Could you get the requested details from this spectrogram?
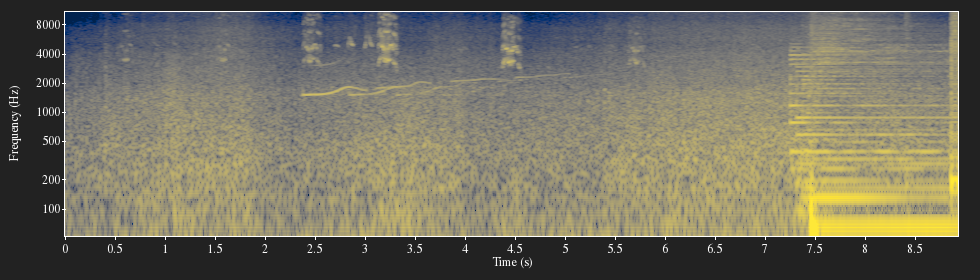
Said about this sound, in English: it's time to take a dip down here is the sound of the ocean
